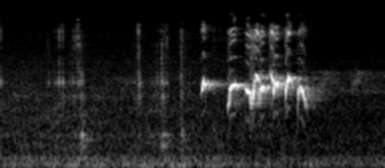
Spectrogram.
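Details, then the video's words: Wild white-eared bulbul from Iraq singing in the Alwazi song style: after a few soft clicks, one bright, rapid, warbled phrase of short rising and falling notes lasting about half a second, over a quiet low background hum. "تغريد بلبل عراقي وحشي طور علوازي راقي"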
